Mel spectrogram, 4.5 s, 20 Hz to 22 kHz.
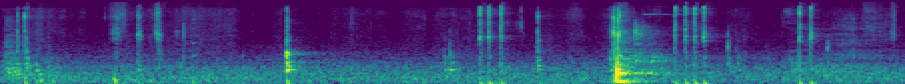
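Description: Ratchet clicks and metallic creaks from a 13 mm socket ratchet loosening the oil drain bolt under a 2006-2010 Hummer H3, heard as a few sparse, faint clicks with one sharper snap near the middle, no voices.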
